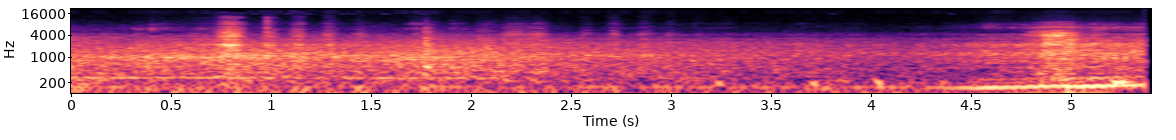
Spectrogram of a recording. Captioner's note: John snickering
